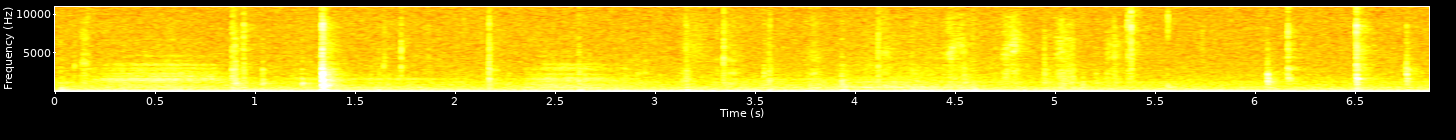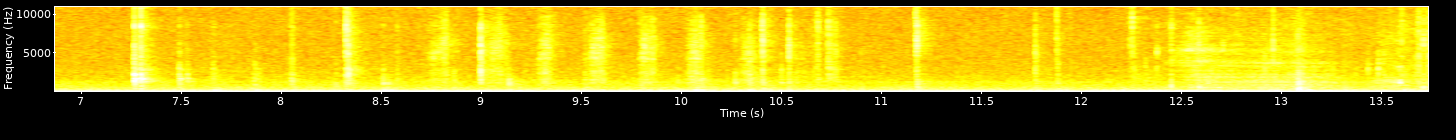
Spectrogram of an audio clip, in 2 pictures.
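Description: Near silence: faint, scattered clicks and light scratches of a precision Phillips screwdriver and fingers working small screws out of a drone's plastic body, over a low steady hum.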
